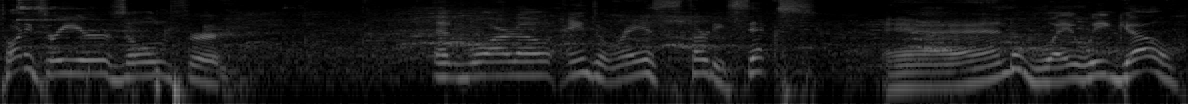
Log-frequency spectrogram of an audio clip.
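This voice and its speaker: A man's voice: fairly high pitch, animated, takes it slowly, very noisy. A man giving live play-by-play commentary on a fight.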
